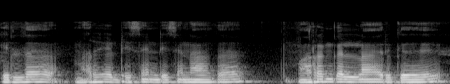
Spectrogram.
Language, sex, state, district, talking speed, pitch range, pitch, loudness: Tamil, male, Tamil Nadu, Kanyakumari, 80 wpm, 110-120 Hz, 115 Hz, -14 LUFS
